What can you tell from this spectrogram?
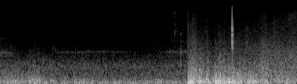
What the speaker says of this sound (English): straight in the teeth of the wind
